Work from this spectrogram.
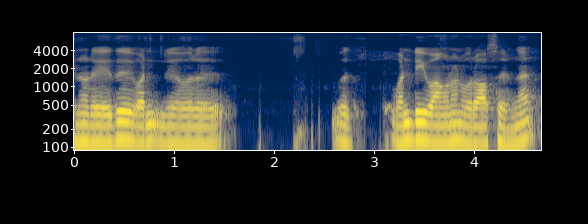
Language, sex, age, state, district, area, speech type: Tamil, male, 30-45, Tamil Nadu, Krishnagiri, rural, spontaneous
